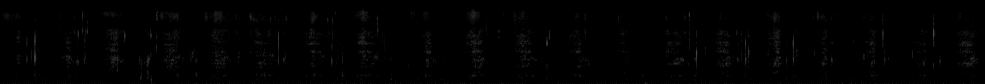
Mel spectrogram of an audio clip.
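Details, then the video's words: Mindy, a six-year-old Shetland Sheepdog, eating her daily raw-food dinner of chicken and pumpkin soup, then steamed chicken and raw beef: dense, irregular crunching and biting clicks about twice a second, sharp and bright, with no talking. "Dog eating and drinking Sounds"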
